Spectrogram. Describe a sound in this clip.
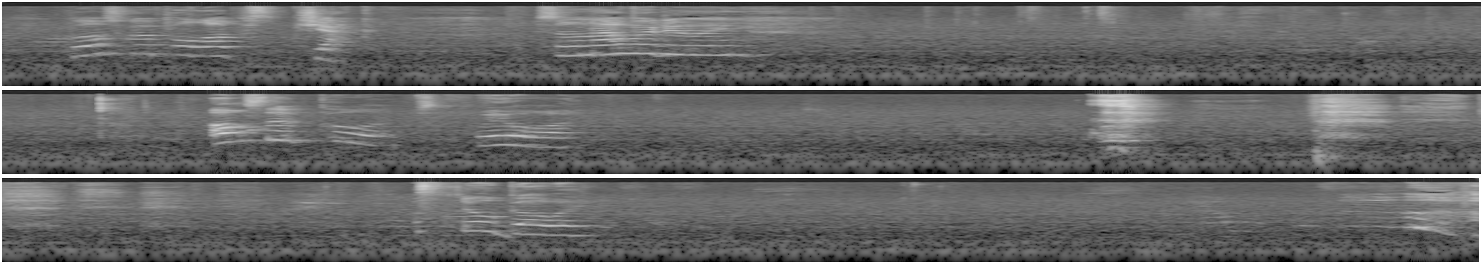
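A young boy talks excitedly close by.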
